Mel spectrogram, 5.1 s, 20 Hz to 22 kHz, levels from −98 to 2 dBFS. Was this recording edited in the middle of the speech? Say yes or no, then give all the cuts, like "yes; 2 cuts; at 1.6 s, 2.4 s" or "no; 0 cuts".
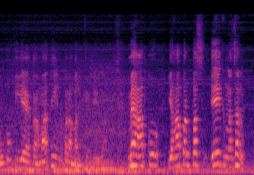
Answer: no; 0 cuts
